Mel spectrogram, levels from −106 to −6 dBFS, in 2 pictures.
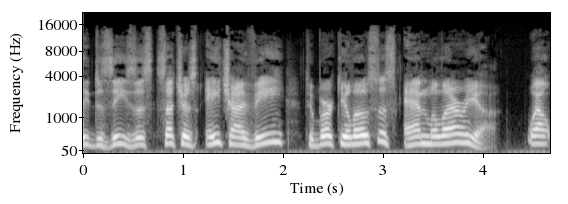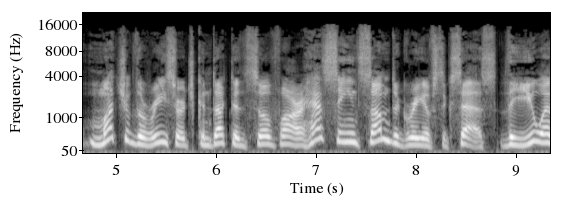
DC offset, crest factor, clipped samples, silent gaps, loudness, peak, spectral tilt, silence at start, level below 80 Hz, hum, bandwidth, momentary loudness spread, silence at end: under 0.1%; 16 dB; under 0.1%; none; -19 LUFS; -2 dBFS; -5 dB/octave; 0 s; -60 dBFS; none; 16 kHz; 5 LU; 0 s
